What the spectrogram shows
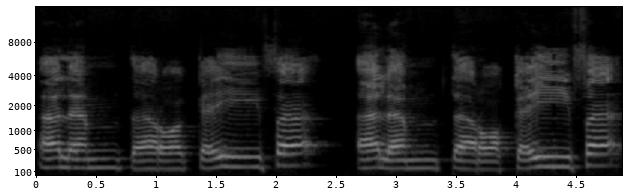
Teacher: تا کو پتلا کر کے را کو پر پڑھیں گے۔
